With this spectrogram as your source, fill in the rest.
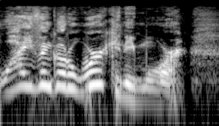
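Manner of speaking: dry, mock-sincere, tongue-in-cheek sarcastic delivery. Retelling own reaction to a large pension: sarcastic, retelling own words.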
